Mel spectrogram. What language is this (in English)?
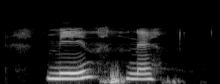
Esperanto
